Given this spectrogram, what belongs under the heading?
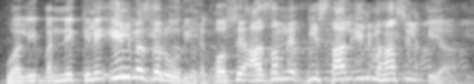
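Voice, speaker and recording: A man preaching an impassioned sermon as an Islamic preacher, rising to loud emphatic peaks. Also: sits high, sing-song, fairly quick.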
